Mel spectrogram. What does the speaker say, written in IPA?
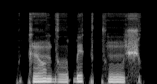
kʲɔ̃ d̪ʊɓek t̪ʰũʃ

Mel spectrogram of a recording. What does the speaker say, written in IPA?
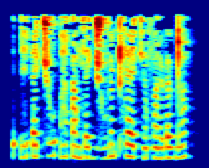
ʔe̤ʔɛ t͡ʃo̤ ʔa̤ʔãbjɛ d͡ʒo̤ɾɐ̃ ʈʰɛt͡ʃɐ̃fãɾø ɽɐɭɖɐ̃

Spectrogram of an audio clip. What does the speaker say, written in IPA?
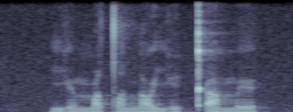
jɪ˨˩mi˨˩tˤɪ˧nɔ˨˩ ji˧ kʼa˧mɪ˧

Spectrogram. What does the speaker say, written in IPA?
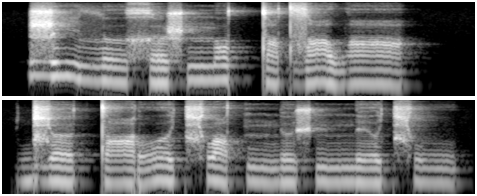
ʐi˦˨lːɵ˨˩ xœ˨˩ʂnːɔ˦˨ tːɵ˨˩tˤzˤɑ˦˨wɑ˦˨ | d͡ʑœ˧˩˧tːɑ˨˩ ɾo˦˨ə̯t͡ɕʰo˧˩˧tˤnːø˨˩ʃ nːe˦˨ə̯t͡ɕʰu˦˨

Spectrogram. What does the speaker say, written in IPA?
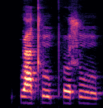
kʷa˨tʰũ˨pʰʊ˨sũ˨

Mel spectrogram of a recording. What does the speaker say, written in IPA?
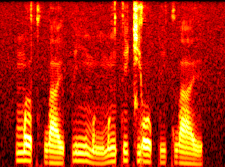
mɤ˥˩ t̪ʰwa˨˩ɪ̯ pi˥ŋ mʊ˨˩ŋmʊ˥ŋ t̪i˥t͡ɕjo˥˩ʊ̯ pi˥kwa˥˩ɪ̯

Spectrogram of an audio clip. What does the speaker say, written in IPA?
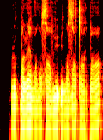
ɭuk͡pɑɭæ vɑðˤøsˤæ vyʔyne zˤy tˤæ k͡pɑ

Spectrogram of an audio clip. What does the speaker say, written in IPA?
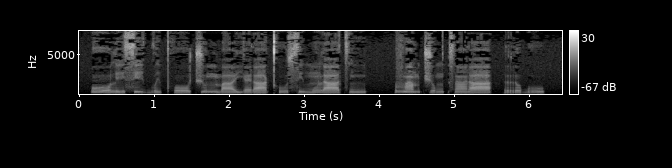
oː˦˨li˨si˦˨ ɡʷi˨pʰoː˨t͡ʃu˦n maː˨jɛ˨ɾaː˦kʰu˦ si˨˦mũ˦laː˦t͡sĩ˨ | vã˦mt͡ʃo˨ŋt͡sã˨ ɾa˦ | rʊ˨ɓu˨

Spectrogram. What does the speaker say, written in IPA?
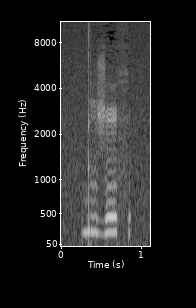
di ʒex

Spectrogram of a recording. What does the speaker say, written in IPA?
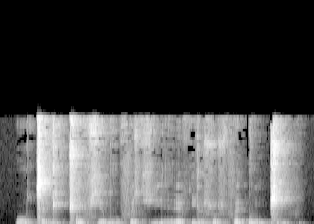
wṵ˦˥ǀɛ̰˩ɡḭ˧˩˧ ǁo̰˦˥fɕɛ̰˩bṵ˧˩˧ fɛ̰˦˥ɬçḭ˦˥ rɛ̰˧˩˧ɬjʏ˦˥ ɮo̰˦˥ɬfɛ˦˥k͡po˩ɲǁi˧˩˧f

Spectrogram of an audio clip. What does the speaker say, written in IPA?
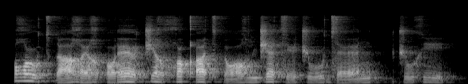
ʁuː˦˨t͡s ɗa˩˧ʁe˩˧ʁʔɔ˩˧ ɾɛː˦˨ə̯t͡ʃi˦˨ʁ χʷɪ˦˨qʼeː˦˨t͡s ɗɔː˩˧ʁ nd͡ʒɛ˦˨ t͡sɪː˩˧t͡ʃuː˩˧d͡zɛː˩˧n | t͡ʃu˩˧xiː˦˨

